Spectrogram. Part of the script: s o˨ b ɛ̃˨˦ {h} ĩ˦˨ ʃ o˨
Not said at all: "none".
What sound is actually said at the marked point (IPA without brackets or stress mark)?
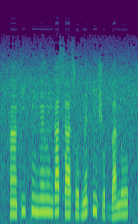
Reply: h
